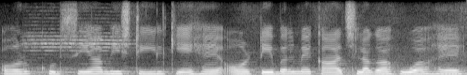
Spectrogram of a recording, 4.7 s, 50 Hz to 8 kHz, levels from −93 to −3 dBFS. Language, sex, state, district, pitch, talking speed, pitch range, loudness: Hindi, female, Madhya Pradesh, Katni, 205 Hz, 165 wpm, 200-215 Hz, -15 LUFS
